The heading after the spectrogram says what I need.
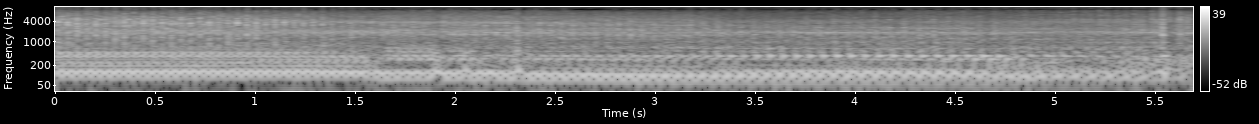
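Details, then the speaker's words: Harley Evo V-twin chopper, first start after an eight-month rebuild, choke on: fires up and settles into a loping, lumpy idle with a steady low thump, healthy and even. Normal start and idle, praised as loud but good. "How good does that sound? What do you reckon, John? What? Fucking loud. I am wrapped. Fuck. Whoo-wee. Sounds good, looks good."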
